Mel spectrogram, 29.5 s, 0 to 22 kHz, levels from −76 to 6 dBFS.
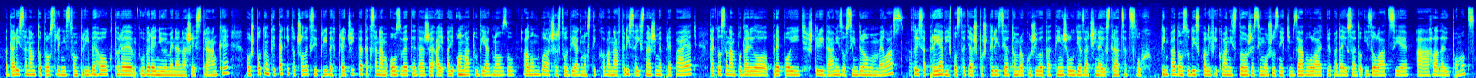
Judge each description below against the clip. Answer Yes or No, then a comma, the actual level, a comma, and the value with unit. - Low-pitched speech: No, medium, 185 Hz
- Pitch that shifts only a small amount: Yes, narrow, 1.3 semitones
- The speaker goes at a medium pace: No, fast, 180 wpm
